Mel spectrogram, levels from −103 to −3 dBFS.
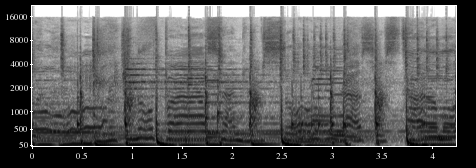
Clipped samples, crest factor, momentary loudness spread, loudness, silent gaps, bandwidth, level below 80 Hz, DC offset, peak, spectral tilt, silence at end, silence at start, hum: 1%; 8 dB; 3 LU; -10 LUFS; none; 16 kHz; -12 dBFS; under 0.1%; 0 dBFS; -5 dB/octave; 0 s; 0 s; none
